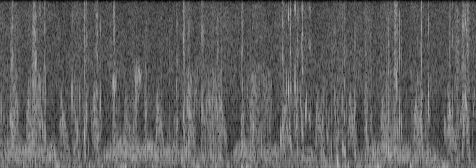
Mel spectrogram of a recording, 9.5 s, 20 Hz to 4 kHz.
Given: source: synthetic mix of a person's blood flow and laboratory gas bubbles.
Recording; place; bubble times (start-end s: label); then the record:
Doppler ultrasound of blood flow; subclavian vein
0.00-0.42 s: bubbles
0.54-0.97 s: bubbles
1.41-2.06 s: bubbles
2.23-2.40 s: bubbles
2.57-2.84 s: bubbles
2.88-2.96 s: bubbles
3.19-3.25 s: bubbles
3.32-4.50 s: bubbles
4.75-5.46 s: bubbles
5.57-6.23 s: bubbles
6.38-6.96 s: bubbles
7.06-7.16 s: bubbles
7.27-7.48 s: bubbles
7.61-8.05 s: bubbles
8.20-8.66 s: bubbles
8.87-9.50 s: bubbles
From the record:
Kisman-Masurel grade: 342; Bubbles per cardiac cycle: rolling drumbeat, 9 or more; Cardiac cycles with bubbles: 100%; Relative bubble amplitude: moderate (0.250 to 0.450); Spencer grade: 3 (all of the cardiac periods contain showers or single bubble signals, but not dominating or overriding the cardiac motion signals); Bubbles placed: anywhere in the cardiac cycle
